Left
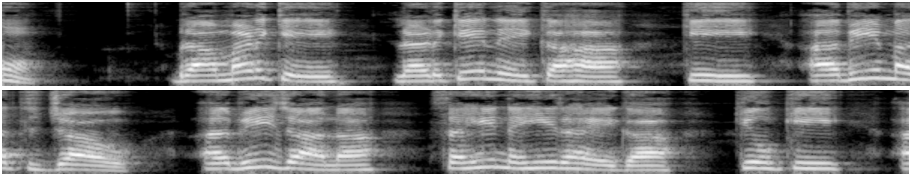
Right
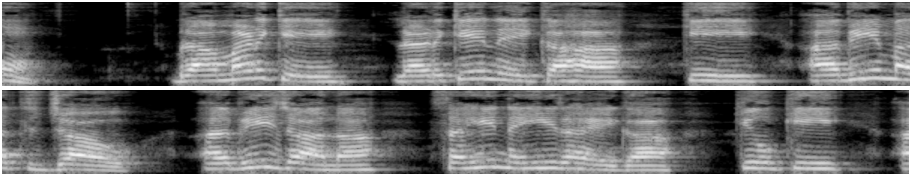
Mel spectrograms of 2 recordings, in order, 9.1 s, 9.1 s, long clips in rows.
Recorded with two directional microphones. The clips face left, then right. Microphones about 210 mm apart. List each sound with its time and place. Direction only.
0.9 s speech: 30° left (ahead or behind)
